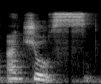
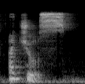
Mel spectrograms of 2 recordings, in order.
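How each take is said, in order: First: Said in the usual way. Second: Adiós breathed softly without voice; whispered adiós. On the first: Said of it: "Então". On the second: Shown as a demonstration. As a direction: whisper adiós after the spoken take. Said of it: "o acento não necessariamente determina a entonação". (adiós sussurrado)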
